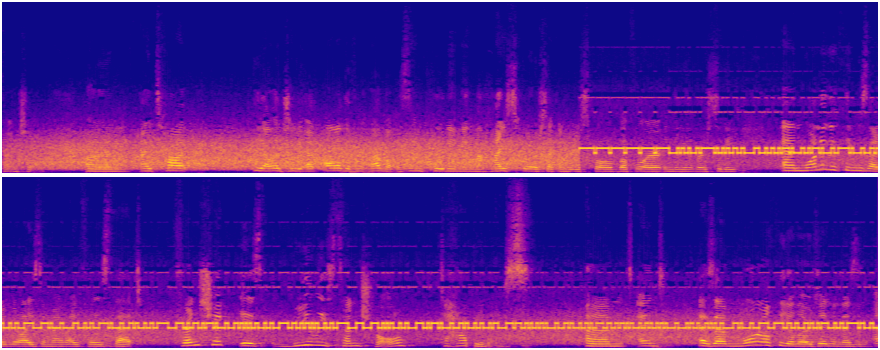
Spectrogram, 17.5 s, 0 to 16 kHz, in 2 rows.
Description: RTTY (50 baud, 450 Hz shift), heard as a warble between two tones, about 2150 Hz centre, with radio static. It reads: DIT GEGEVEN MOET MEN VOLGENS MIJ VOOR OGEN HOUDEN BIJ DE STEMMING …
